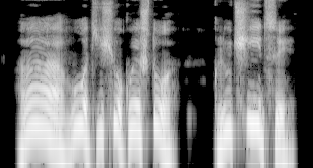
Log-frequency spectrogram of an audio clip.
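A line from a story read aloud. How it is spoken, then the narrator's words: Exclaiming. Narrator (Russian): воскликнула Аня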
